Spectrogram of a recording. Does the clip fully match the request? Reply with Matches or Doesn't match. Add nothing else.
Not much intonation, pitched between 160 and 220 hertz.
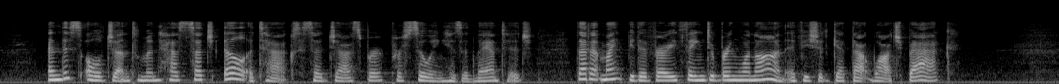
Doesn't match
